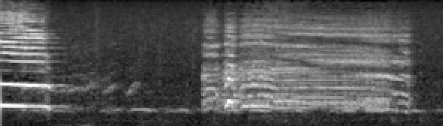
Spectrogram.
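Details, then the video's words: Two rooster crows: the end of one fades out at the start, then a second, longer crow of nearly three seconds, rough and harmonic-rich, over low background murmur. "Chicken sounds, Roosters crowing sound effects"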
